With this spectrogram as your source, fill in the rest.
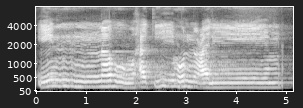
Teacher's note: انہ نون مشدد غنہ کے ساتھ پڑھیں گے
